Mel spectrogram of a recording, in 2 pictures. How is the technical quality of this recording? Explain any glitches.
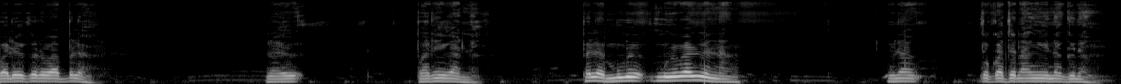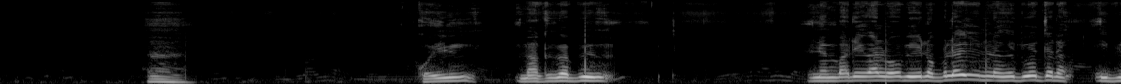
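The recording has periodic USB or driver dropouts. From 1.03 s to 22.07 s, once every second, roughly a millisecond of speech drops to silence. Something is stalling the USB bus or audio driver on a fixed schedule, so you hear regular small ticks whenever speech is present.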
